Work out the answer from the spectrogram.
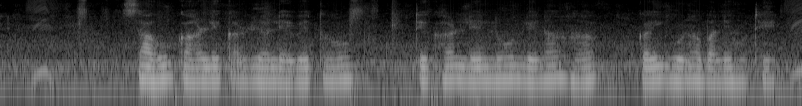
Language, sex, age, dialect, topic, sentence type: Chhattisgarhi, male, 18-24, Central, banking, statement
